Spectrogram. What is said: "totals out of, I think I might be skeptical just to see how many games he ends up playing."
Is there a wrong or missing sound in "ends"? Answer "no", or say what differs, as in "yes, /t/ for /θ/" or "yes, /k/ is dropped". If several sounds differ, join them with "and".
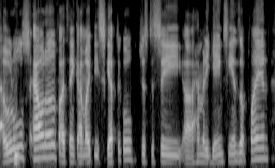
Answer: no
